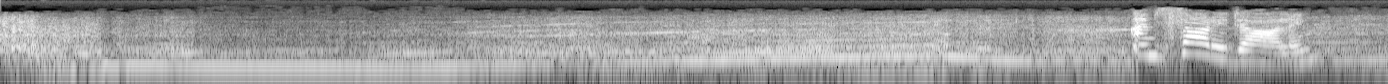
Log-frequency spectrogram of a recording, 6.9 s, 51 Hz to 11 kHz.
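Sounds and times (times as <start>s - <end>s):
powerful sports car engine revving: 0.0s - 5.6s
speech: 6.0s - 6.9s.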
